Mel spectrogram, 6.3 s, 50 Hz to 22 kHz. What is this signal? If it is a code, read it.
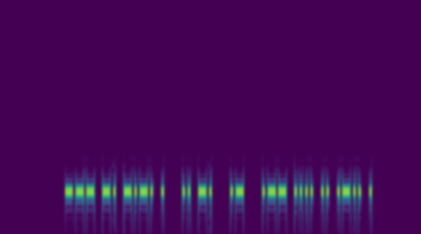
Morse code, heard as a keyed tone, about 30 wpm, 700 Hz. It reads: ONCE IN A WHILE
